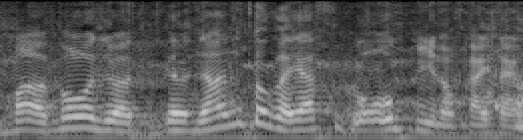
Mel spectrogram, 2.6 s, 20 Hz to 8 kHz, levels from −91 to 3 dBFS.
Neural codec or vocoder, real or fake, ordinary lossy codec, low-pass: codec, 16 kHz, 8 kbps, FunCodec, trained on LibriTTS, 25 frames a second; fake; none; none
